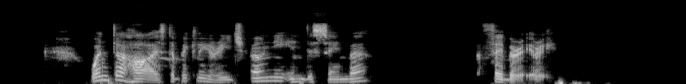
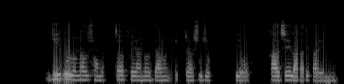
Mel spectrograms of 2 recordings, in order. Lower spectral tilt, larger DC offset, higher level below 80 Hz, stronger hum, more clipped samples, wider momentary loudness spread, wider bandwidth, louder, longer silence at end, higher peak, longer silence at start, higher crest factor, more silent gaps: second, -3.5 dB/octave vs -5.5 dB/octave; neither; first, -40 dBFS vs -60 dBFS; neither; neither; first, 17 LU vs 8 LU; first, 12 kHz vs 8.2 kHz; first, -18 LUFS vs -36 LUFS; first, 1.05 s vs 0.05 s; first, 0 dBFS vs -18 dBFS; about the same, 0.55 s vs 0.45 s; about the same, 22 dB vs 18 dB; first, 3.94-4.32 s, 4.43-4.55 s, 4.62-4.75 s vs none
